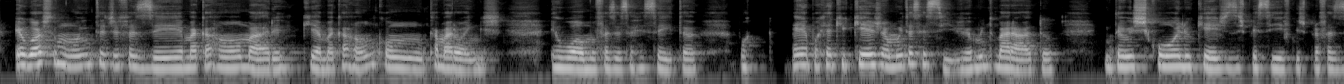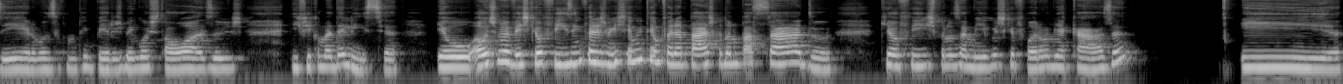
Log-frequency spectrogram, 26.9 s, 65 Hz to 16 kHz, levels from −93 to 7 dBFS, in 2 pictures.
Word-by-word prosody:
Eu 230 - +5
gosto 235 +2 +3
muito 230 +1 -2
de 220 -2 -6
fazer 185 -3 0
macarrão 195 0 -1
ao - - -2
mare, 175 -1 -1
que 175 - -6
é 180 - +1
macarrão 180 +4 -4
com 185 -6 -2
camarões. 170 -3 -2 0.5
Eu 190 -2 0
amo 170 -1 +3
fazer 175 0 -3
essa 175 +2 -1
receita, 170 -3 -4 0.4
porq 200 0 -9 0.4
é, 225 +1 +1
porque 225 +1 -7
aqui 225 +1 -6
queijo 230 0 +3
é - - 0
muito 210 +3 -2
acessível, 205 -10 0
é - - -1
muito 200 +3 -5
barato. 165 -4 -1 0.5
Então 200 +1 -1
eu 200 - +4
escolho 205 0 +3
queijos 185 -3 -1
específicos 185 -2 -3
para 180 -1 -9
fazer, 175 -1 -1
eu 170 - -4
uso 175 0 -4
com 175 -2 -8
temperos 175 -2 -4
bem 180 -2 -2
gostosos, 180 -1 -1 0.5
e 190 - -3
fica 200 +2 -4
uma 200 0 +1
delícia. 175 -6 -1 0.3
Eu 195 -1 +6
a 200 - +7
última 255 +5 +6
vez 230 -1 +4
que 245 - +2
eu 255 - +8
fiz 245 -2 +1
infelizmente 270 -1 +3
tem - - +2
muito 315 +1 +2
tempo, 280 -4 +1
foi 245 -4 +3
na 235 0 +4
Páscoa 235 +2 +4
do 245 - +2
ano 245 0 -1
passado 245 -10 +2 0.5
que 230 - +1
eu 215 - +2
fiz 220 0 -2
para 215 - -6
uns 215 +1 -2
amigos 205 +1 -2
que 230 - -4
foram 195 -4 -2
à - - -4
minha 205 -1 -3
casa 190 - -1 1.1
e 195 -2 0
195 Hz, 165 wpm, -23 LUFS, 180-220 Hz, 1.1 s, eu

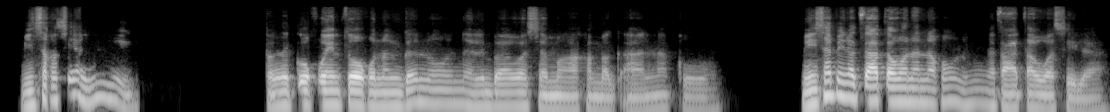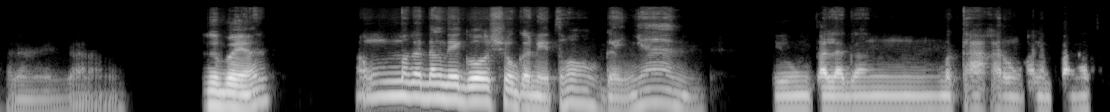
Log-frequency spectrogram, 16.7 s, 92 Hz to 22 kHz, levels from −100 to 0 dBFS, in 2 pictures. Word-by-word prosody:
Minsan 130 +7 -2
kasi 165 +6 -4
ano, 160 -7 -3 0.2
eh. 110 -8 -8 1.0
'Pag 120 - -2
nagkukuwento 135 0 +2
ako 125 0 +1
ng 120 0 -1
gano'n, 140 -1 -4
halimbawa 120 0 -3
sa 110 -3 -5
mga 100 -1 -5
kamag-anak 100 +2 -9
ko, 95 0 -13 0.7
minsan 140 +11 +3
pinagtatawanan 160 -6 +3
ako, 155 - -8
no, 140 +2 -11
natatawa 115 -2 -3
sila, 90 -2 -9
gano'n, 85 -1 -13 0.2
yung - - -22
parang - - -17 0.7
"Yun 130 -1 +5
ba 120 - +10
'yun? 115 +5 +5 0.7
Ang - - -4 0.2
magandang 195 -2 +4
negosyo 160 -4 +6
ganito, 125 +6 -1
ganiyan, 110 +2 -6 0.5
'yung 105 0 -3
talagang 105 0 +2 0.5
magkakaroon 105 -1 -5
ka 100 - -7
ng 95 -1 -8
pangat 100 -1 -5
120 Hz, 135 wpm, -22 LUFS, 105-145 Hz, 1.0 s, ba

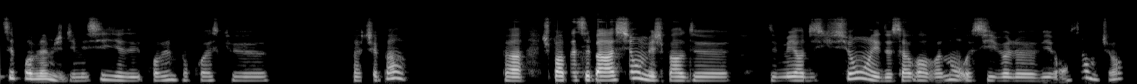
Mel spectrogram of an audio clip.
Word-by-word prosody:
de - - -20
ses 300 -5 -1
problèmes. 130 - +3
J'ai - - -7
dit: 165 - -10
«Mais 170 0 -7
s'il 215 +3 -4
y 195 -1 -1
a 180 - -1
des 170 0 -3
problèmes, 195 +4 -4
pourquoi 180 -1 -8
est-ce 185 - -10
que» 175 -2 -8 0.8
Enfin 180 - -5
je - - -10
sais - - -4
pas. 275 +6 +1 1.0
Enfin, 175 -2 +5 0.2
je - - -6
parle 195 -1 +7
pas 190 - -4
de - - -8
séparation, 200 +9 +6
mais 205 -6 +4
je 180 - -6
parle 180 -1 +2
de 175 0 -2 0.4
de 175 - -6
meilleures 180 +1 +2
discussions 255 +10 -1
et 190 -4 +3
de 165 0 -3
savoir 180 +2 0
vraiment 190 +5 -3
au - - -2
s'ils 180 -1 -4
veulent 165 -1 0
vivre 170 +1 -6
ensemble, 255 +3 -6
tu - - -12
vois? 260 - -5
180 Hz, 220 wpm, -22 LUFS, 175-200 Hz, 1.0 s, parle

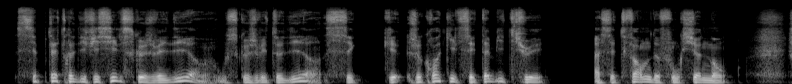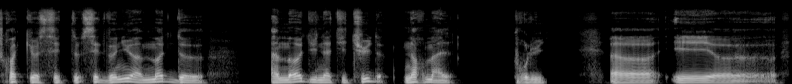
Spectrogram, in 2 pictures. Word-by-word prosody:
C'est - - 0
peut-être 140 -3 0
difficile 125 +6 +1
ce - - +4
que 110 - +4
je 90 - -2
vais 95 0 +2
dire 150 +9 0 0.2
ou - - -9
ce - - +3
que - - -2
je 100 - -1
vais 105 - -1
te 95 - -1
dire, 125 +11 -1
c'est - - +1 0.2
que 110 - +1
je 110 - +1
crois 140 +6 0
qu'il 140 -3 -2
s'est 110 +4 +2
habitué 115 -5 0 0.5
à - - +2
cette - - 0
forme 120 -1 +2
de 95 - +1
fonctionnement. 95 -1 +1 0.6
Je - - -6
crois 120 +2 +3
que 110 -3 0
c'est, 95 0 -2
heu, 100 - 0
c'est 115 - +3
devenu 110 +10 +3
un 100 - +1
mode 120 +3 +1
de 95 -3 +1 0.7
un 95 - +3
mode, 110 +5 +3
une 105 -1 +2
attitude 110 - -2 0.2
normale, 95 -3 +1 0.6
pour 75 +3 -2
lui, 80 -1 -2 0.7
heu 80 0 +2 0.2
et 95 0 +2
heu 80 -3 -2
105 Hz, 180 wpm, -23 LUFS, 95-120 Hz, 0.7 s, ce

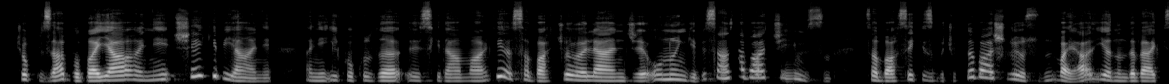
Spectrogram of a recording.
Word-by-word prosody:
Çok 230 -1 -1
güzel, 210 +7 +3
bu 165 0 -3
bayağı, 195 +5 +8
hani, 210 +3 -5
şey 385 - 0
gibi 385 - -1
yani 150 -4 -3 0.3
hani 175 -1 -8
ilkokulda 180 -3 -1
eskiden 170 -2 -4
vardı, 165 - -2
ya, 335 -8 +2
sabahçı, 165 -3 -1
öğlenci, 170 -5 +2
onun 230 -2 -2
gibi 170 +8 -11
sen 255 +3 +1
sabahçıymışsın. 310 - -5 0.3
Sabah 170 -4 +1
8.30'da 170 - -6
başlıyorsun 210 - -2
bayağı. 135 - +2
Yanında 170 -6 -1
belki 160 -2 +1
185 Hz, 130 wpm, -27 LUFS, 165-230 Hz, 0.3 s, bayağı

